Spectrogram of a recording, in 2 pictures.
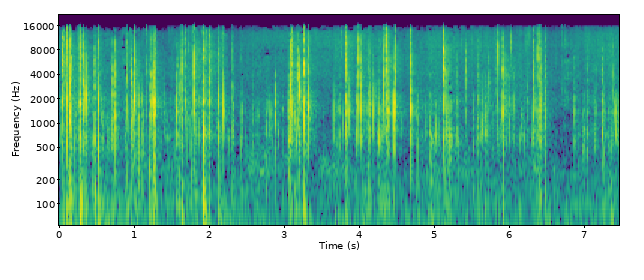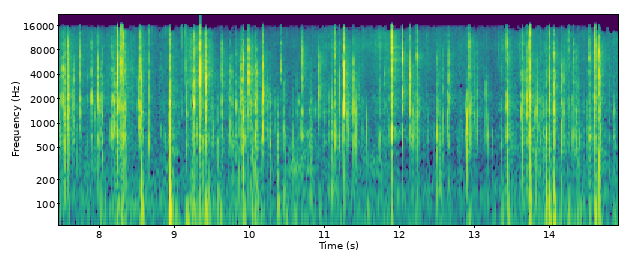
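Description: A clear, thin plastic packaging bag around a white and blue product is crinkled and scratched with long nails. The result is a dense, continuous run of sharp crinkles and crackles with bright, brittle highs and very little ring after each sound.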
